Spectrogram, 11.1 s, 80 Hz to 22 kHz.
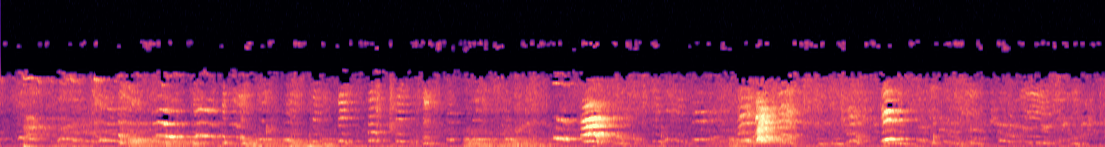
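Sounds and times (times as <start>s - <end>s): puppies whining and yipping: 0.0s - 11.0s
puppy barking: 1.2s - 6.3s.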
